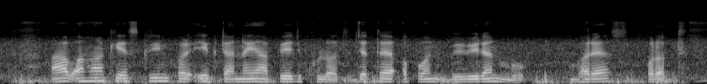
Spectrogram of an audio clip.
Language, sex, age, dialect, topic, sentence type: Maithili, male, 18-24, Eastern / Thethi, banking, statement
